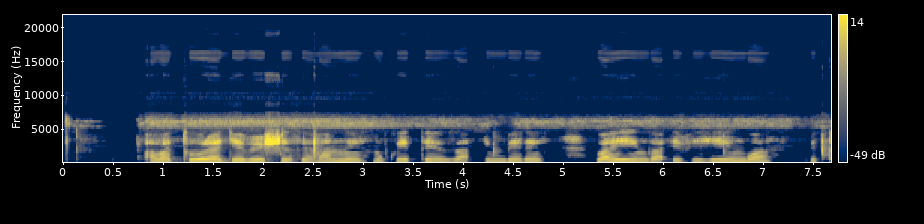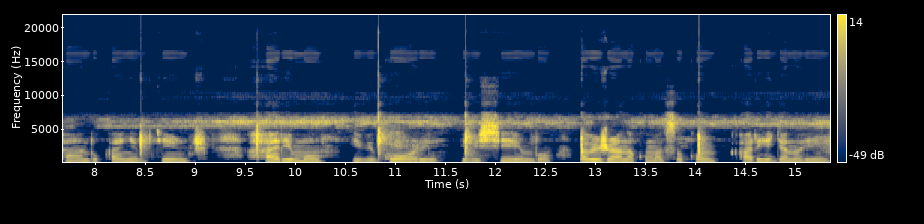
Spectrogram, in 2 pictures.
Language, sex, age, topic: Kinyarwanda, male, 18-24, agriculture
